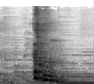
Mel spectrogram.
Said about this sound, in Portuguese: Vai falando alguma coisa enquanto eu tô tossindo. Tamo de máscara, tá? Só pra todo mundo saber. É, é mas isso é, é engasgo de comida.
